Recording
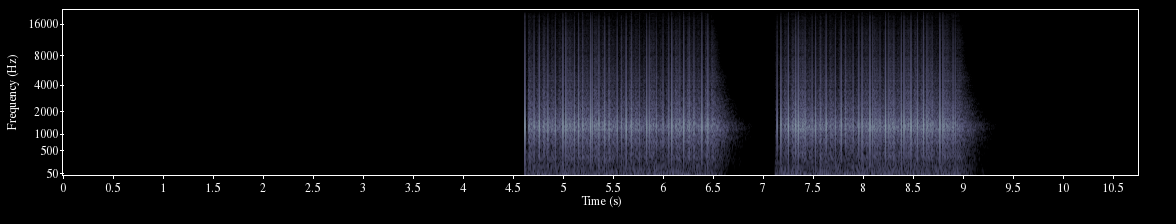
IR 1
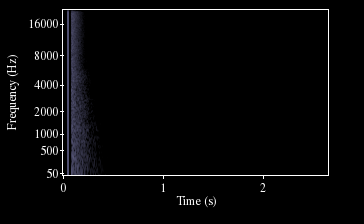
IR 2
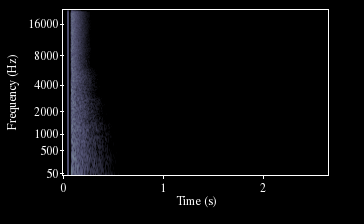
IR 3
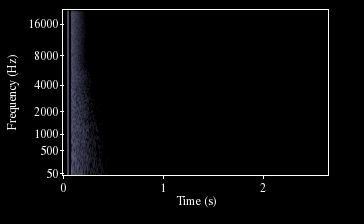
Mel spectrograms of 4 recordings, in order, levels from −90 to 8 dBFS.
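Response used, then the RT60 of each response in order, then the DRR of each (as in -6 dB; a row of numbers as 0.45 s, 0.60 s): 1; 0.55 s, 0.55 s, 0.55 s; 3.5 dB, -11.5 dB, -2.5 dB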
